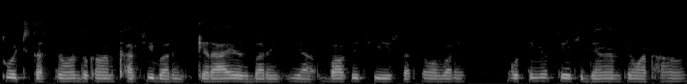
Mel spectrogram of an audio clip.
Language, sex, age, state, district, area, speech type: Kashmiri, male, 18-30, Jammu and Kashmir, Anantnag, rural, spontaneous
